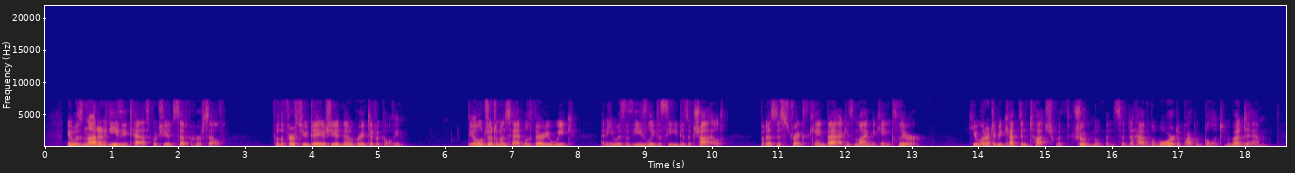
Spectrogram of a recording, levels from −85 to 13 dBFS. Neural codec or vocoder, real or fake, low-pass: codec, 24 kHz, 0.9 kbps, WavTokenizer, medium speech release version 2; fake; 7.2 kHz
